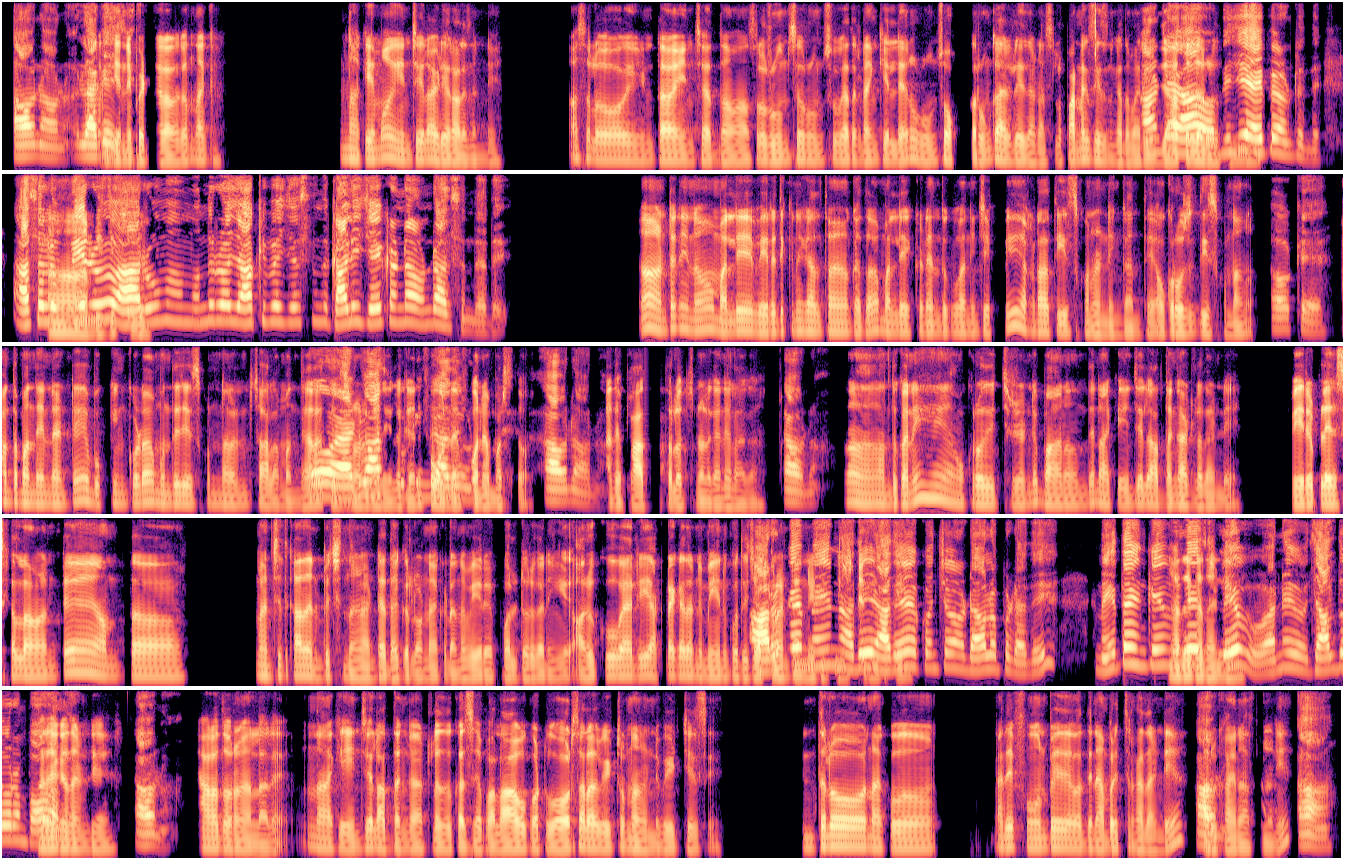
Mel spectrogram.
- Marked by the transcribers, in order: in English: "ఐడియా"; in English: "రూమ్స్, రూమ్స్"; in English: "రూమ్స్"; in English: "రూమ్"; tapping; in English: "సీజన్"; in English: "బిజీ"; in English: "రూమ్"; in English: "బిజీ ఫుల్"; in English: "ఆక్యుపై"; in English: "బుకింగ్"; in English: "అడ్వాన్స్ బుకింగ్"; in English: "ఫోన్ నంబర్స్‌తో"; in English: "ప్లేసెస్‌కి"; in English: "వ్యాలీ"; in English: "మెయిన్"; in English: "మెయిన్"; in English: "హిల్ స్టేషన్స్‌కి"; in English: "డెవలప్‌డ్"; in English: "విలేజ్"; in English: "టూ అవర్స్"; in English: "వెయిట్"; in English: "వెయిట్"; in English: "ఫోన్‌పే"; in English: "నెంబర్"
- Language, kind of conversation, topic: Telugu, podcast, ఒంటరిగా ఉన్నప్పుడు మీకు ఎదురైన అద్భుతమైన క్షణం ఏది?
